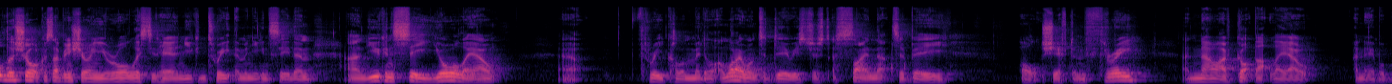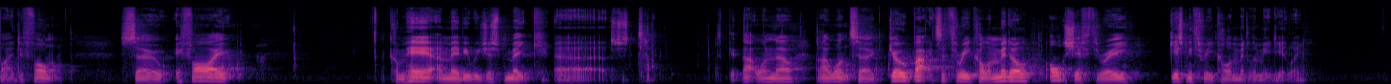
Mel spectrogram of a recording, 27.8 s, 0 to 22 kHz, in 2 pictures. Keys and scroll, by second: 11.0 alt+shift+3, 20.3 alt+shift+space, 24.5 alt+shift+3.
